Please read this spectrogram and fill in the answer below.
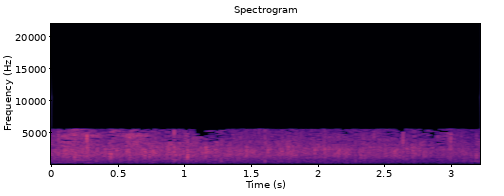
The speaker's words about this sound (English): Give the Lord Jesus a hand clap of praise for that.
